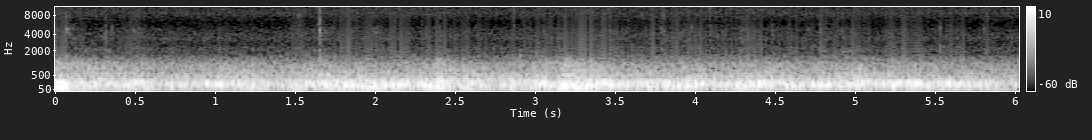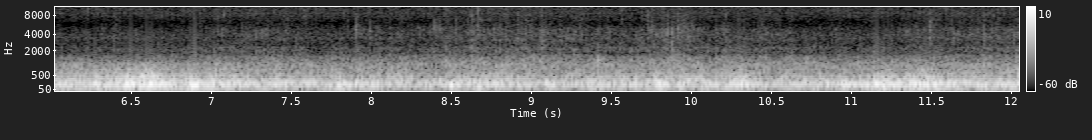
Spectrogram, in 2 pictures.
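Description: Thunder rumbling and slowly dying away over several seconds, with rain falling.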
